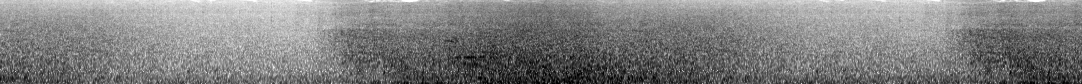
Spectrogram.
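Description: Ocean waves rushing, a steady surge that swells about three seconds in, eases off, and builds again near the end.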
